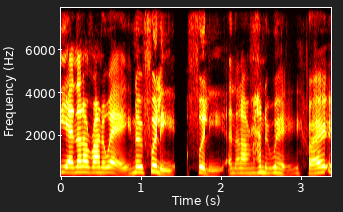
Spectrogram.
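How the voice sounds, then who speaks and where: Dry and close with no echo, a woman with a London accent speaks in an animated tone, fairly high in pitch with ordinary pitch variation. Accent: London English, multicultural London. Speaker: podcaster. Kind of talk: casual chat.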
